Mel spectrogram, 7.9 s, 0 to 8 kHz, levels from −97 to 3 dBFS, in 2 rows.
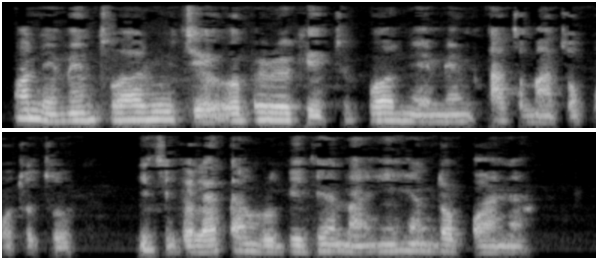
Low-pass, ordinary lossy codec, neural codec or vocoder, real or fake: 7.2 kHz; MP3, 32 kbps; vocoder, 44.1 kHz, 128 mel bands, Pupu-Vocoder; fake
